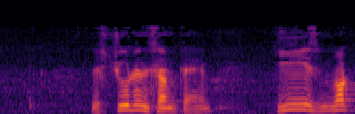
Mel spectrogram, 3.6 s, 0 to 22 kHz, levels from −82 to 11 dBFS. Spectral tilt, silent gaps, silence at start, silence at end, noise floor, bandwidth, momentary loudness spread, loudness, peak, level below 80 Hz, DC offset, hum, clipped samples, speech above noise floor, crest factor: -6 dB/octave; none; 0.9 s; 0 s; -53 dBFS; 8.6 kHz; 17 LU; -24 LUFS; -2 dBFS; -66 dBFS; under 0.1%; none; under 0.1%; 30 dB; 24 dB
